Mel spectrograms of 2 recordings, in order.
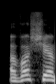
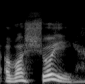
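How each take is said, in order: First: Avashya said plainly with a short open ending. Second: Avashoi ending in an oi glide for emphasis; emphatic avashoi. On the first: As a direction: say Avashya without the extra vowel. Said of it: "but then avashoi means". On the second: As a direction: close avashoi on oi to stress it. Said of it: "avashoi means, like, totally". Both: Shown as a demonstration.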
